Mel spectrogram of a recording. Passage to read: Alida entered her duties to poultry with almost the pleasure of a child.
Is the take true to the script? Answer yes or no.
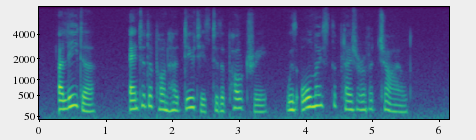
no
